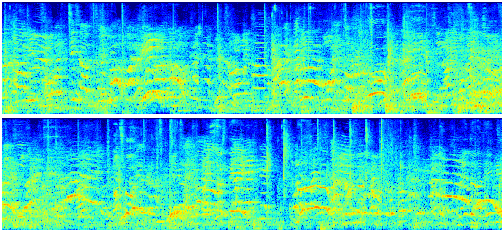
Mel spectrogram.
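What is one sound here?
Young boys chatter and shout excitedly in an echoing room.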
